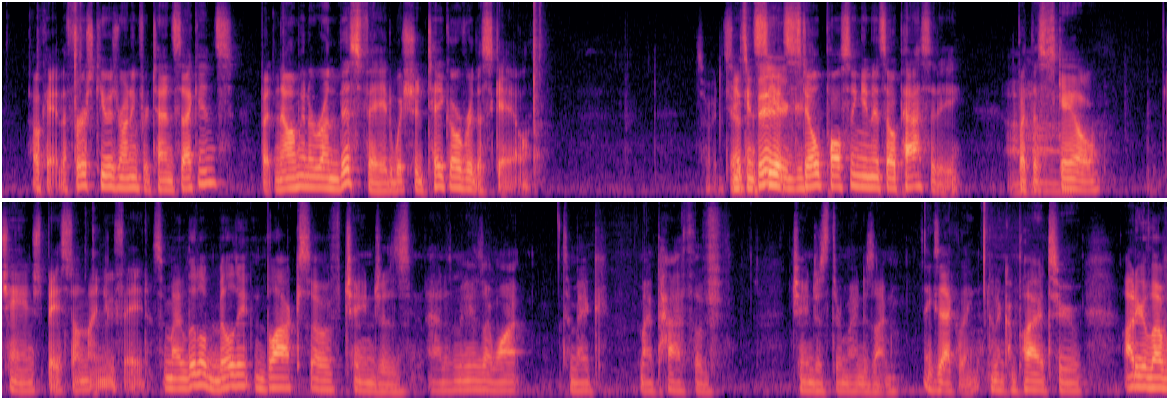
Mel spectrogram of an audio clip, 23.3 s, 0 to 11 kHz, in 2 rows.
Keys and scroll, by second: 0.5 space, 5.1 space.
